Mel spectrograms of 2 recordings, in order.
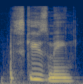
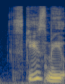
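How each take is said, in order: First: Apologizing through a burp. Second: Second burpy excuse me; higher apologetic excuse me; burping. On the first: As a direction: excuse me after a burp. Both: Real, not acted. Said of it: "all of that burping".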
